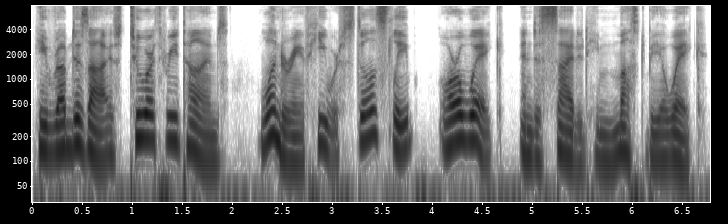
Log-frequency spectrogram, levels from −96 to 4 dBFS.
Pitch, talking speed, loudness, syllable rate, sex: 135 Hz, 195 wpm, -17 LUFS, 5.7 syllables/s, male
